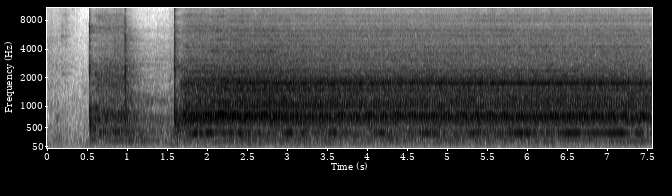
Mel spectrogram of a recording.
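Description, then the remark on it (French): A few sharp clicks, then an electric motor at the base of an 18-metre, three-section telescoping antenna pylon starts up. It runs with a steady, loud mechanical whir and hum, holding an even pitch, as the sliding sections of the mast are raised. “On est en train de monter le pylône qui se présente en trois parties.”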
